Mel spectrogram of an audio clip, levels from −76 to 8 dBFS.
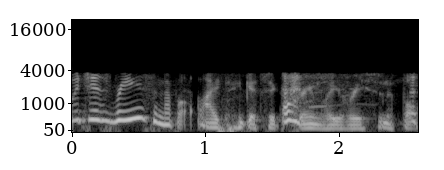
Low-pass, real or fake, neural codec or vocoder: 3.6 kHz; real; none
